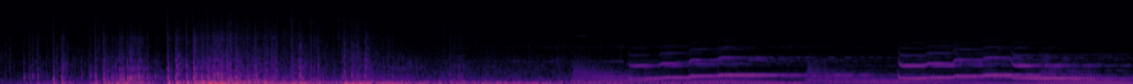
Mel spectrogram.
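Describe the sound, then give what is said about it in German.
A loud, rapid barrage of fireworks bursting and crackling in New Zealand for about five seconds, dense overlapping bangs, then fading out as a gentle melodic music passage takes over. The fireworks are a display given as a thank-you gift to the country. “Das Feuerwerk soll ein Geschenk sein, als Dankeschön.”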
